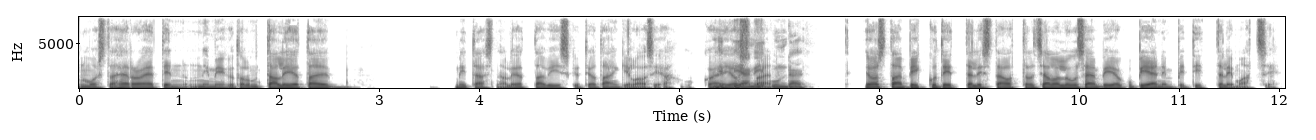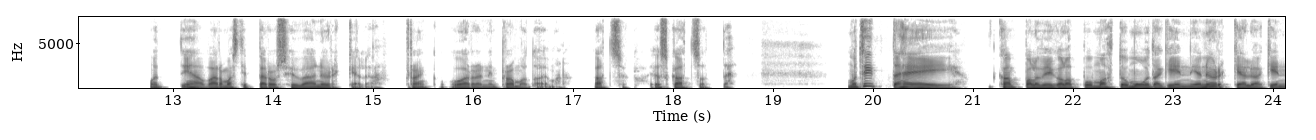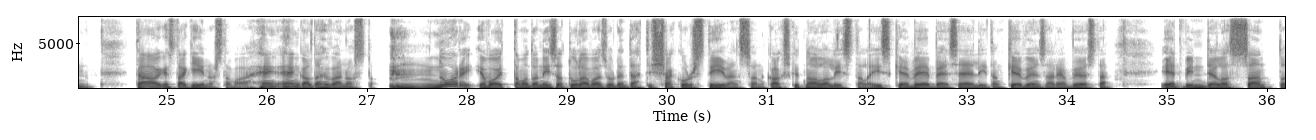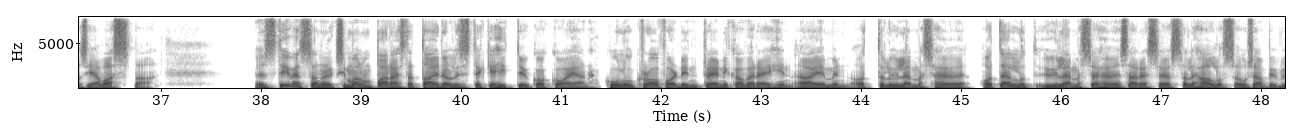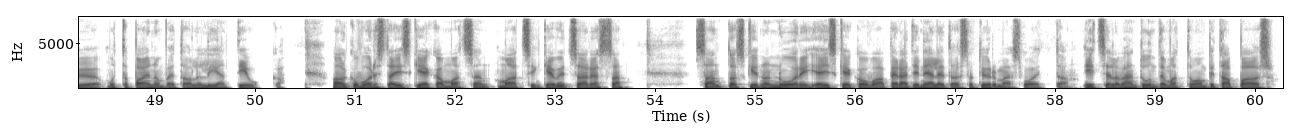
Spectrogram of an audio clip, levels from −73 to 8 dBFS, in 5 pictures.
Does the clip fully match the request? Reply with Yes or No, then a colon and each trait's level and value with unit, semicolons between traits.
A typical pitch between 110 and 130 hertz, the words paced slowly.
No: low, 120 Hz; average, 120 wpm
